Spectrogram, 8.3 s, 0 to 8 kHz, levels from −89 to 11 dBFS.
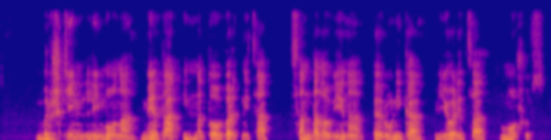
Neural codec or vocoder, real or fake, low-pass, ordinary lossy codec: vocoder, 22.05 kHz, 80 mel bands, WaveNeXt; fake; 7.2 kHz; none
